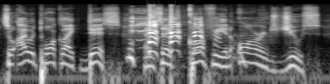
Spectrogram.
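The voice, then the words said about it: Strong Long Island accent. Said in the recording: “I used to have a terrible, terrible accent when I first started on the radio ... He was so Long Island.”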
